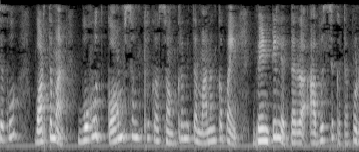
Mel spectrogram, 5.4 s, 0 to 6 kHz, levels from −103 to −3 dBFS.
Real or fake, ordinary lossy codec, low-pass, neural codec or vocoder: real; MP3, 48 kbps; 5.4 kHz; none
